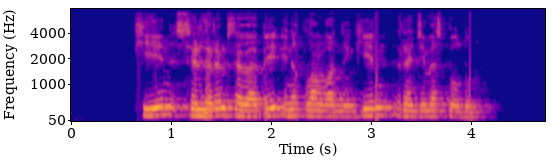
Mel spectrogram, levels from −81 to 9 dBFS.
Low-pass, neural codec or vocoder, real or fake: 7.2 kHz; none; real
